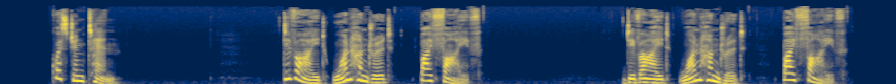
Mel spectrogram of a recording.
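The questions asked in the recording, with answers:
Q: Divide 100 by 5.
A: 20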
